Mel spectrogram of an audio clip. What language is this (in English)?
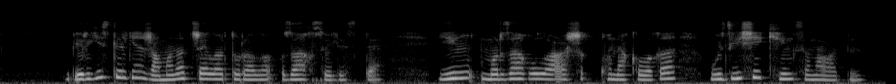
Kazakh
